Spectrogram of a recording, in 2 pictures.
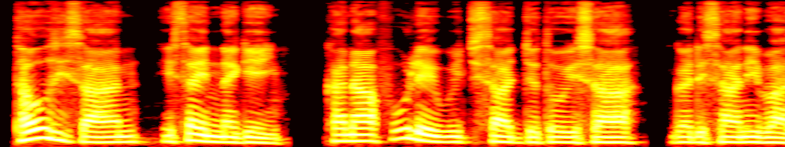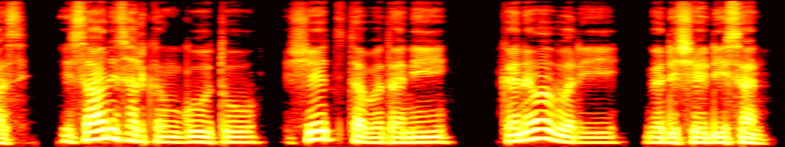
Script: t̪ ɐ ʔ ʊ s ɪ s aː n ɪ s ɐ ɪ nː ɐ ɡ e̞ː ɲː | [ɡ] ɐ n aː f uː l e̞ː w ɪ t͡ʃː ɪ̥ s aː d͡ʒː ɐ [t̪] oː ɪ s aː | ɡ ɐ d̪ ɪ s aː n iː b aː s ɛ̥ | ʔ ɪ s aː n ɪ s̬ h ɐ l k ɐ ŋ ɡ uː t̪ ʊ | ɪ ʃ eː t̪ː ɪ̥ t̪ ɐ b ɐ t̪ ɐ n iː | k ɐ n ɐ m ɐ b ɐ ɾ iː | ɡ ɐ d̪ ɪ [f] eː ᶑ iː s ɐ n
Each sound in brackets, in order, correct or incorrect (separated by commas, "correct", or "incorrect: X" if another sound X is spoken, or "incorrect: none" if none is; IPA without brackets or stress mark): incorrect: k, correct, incorrect: ʃ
